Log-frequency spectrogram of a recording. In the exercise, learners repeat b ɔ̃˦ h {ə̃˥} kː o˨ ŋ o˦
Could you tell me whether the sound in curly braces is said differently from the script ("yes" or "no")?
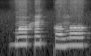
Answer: no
